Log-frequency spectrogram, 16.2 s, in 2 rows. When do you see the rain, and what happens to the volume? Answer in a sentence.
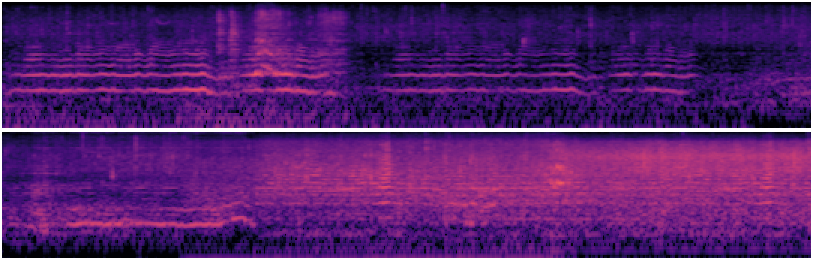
You can hear the rain from 0.0 to 16.1 s, getting louder.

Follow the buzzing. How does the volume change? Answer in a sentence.
The loudness of the buzzing goes down, then up.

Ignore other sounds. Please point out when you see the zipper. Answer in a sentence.
The zipper can be heard from 1.8 to 3.5 s and from 12.5 to 13.8 s.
